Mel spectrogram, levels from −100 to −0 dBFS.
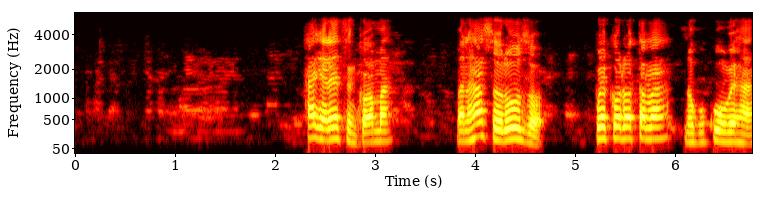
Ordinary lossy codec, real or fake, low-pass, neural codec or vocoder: none; real; 5.4 kHz; none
